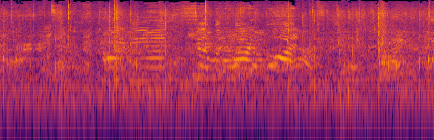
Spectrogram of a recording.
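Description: Voices talking and calling out, with a few sharp pops of pickleball paddles hitting the plastic ball.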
